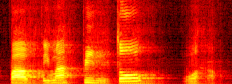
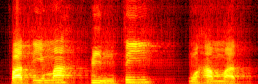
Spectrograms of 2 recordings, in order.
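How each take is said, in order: First: The middle word ends with a u sound. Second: The middle word ends with an i sound. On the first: The speaker calls it right. "Aslinya pengucapannya bintu bukan binti" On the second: The speaker calls it wrong. "Wong Indonesia kan binti terus kan"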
